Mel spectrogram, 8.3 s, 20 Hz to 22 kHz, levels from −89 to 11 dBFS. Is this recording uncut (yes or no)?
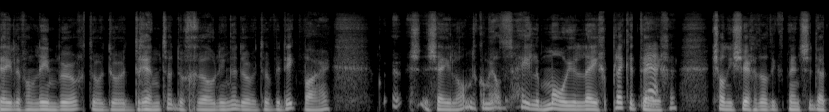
yes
